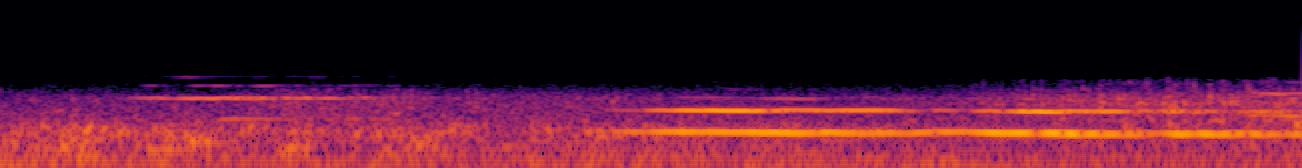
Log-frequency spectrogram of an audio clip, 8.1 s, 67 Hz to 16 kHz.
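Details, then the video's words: Whale song of long, smooth tonal moans, with faint higher held notes early on, then louder, overlapping sustained low and mid-pitched tones swelling from the fourth second onward over a steady underwater rumble. "1 ora di suono delle balene"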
